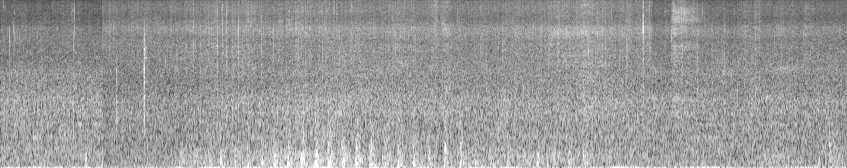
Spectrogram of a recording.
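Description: Wild boar meat on skewers sizzling over a charcoal grill: a steady hiss with fine crackling, and a sharp click about eight seconds in.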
